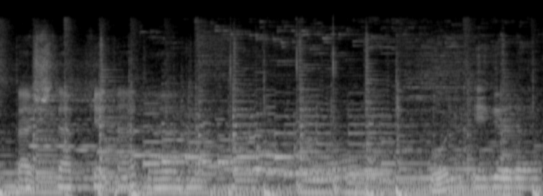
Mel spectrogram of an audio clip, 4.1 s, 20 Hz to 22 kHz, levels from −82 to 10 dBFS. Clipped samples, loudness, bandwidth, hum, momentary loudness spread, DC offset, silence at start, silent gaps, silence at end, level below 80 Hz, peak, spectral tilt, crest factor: under 0.1%; -23 LUFS; 16 kHz; none; 2 LU; under 0.1%; 0 s; none; 0 s; -28 dBFS; -6 dBFS; -6.5 dB/octave; 14 dB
